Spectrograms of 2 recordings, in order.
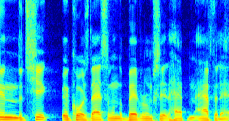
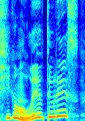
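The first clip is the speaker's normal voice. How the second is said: pitched-up mock concern; imitating a worried girl, high; 13 semitones higher than usual. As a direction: squeak the question nervously. Quoting worried friend.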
